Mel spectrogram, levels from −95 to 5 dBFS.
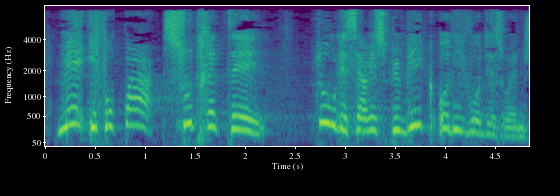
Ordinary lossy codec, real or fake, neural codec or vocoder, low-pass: AAC, 32 kbps; fake; vocoder, 24 kHz, 100 mel bands, Vocos; 7.2 kHz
